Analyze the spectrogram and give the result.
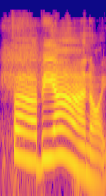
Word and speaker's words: Fabiano: Okay. Fabiano. You have to say it like that.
